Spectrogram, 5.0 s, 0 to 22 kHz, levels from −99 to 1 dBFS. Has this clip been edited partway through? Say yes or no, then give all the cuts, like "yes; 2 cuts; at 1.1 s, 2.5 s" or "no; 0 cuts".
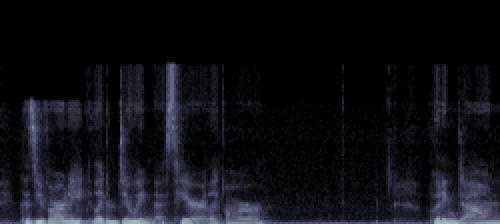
yes; 2 cuts; at 1.1 s, 2.2 s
